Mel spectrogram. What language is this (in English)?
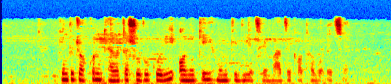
Bangla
